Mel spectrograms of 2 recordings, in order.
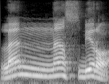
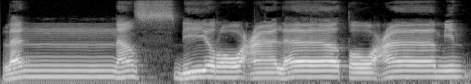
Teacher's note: kedua huruf ini harus digabungkan, harus dibaca idgham menjadi 1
